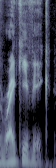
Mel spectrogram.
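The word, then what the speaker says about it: Reykjavík: So rakovic which people always struggle with becomes raiki. That j sound becomes a y precisely.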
